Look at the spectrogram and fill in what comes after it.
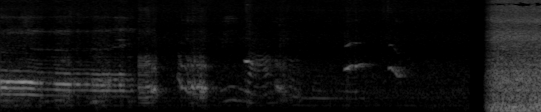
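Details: Young wolfdog named Covington, between five weeks and four months old, gives a wavering, tonal howl that breaks into shorter rising and falling whines. It ends abruptly in a burst of loud rushing noise.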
